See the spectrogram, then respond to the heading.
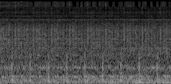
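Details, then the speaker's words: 1967 Jeep Gladiator, 6K original miles, dormant 30+ years, first run after revival with no exhaust: quiet steady idle, strong steady vacuum over 20 inHg, occasional soft puff misfire; running slightly lean, mixture screw backed all the way out. "Alright, every once in a while you can hear it kind of puff, like it just misfires a little bit. It's a little bit lean."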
